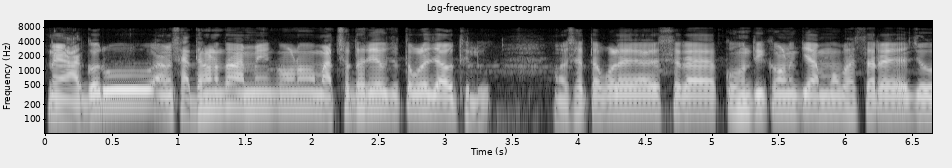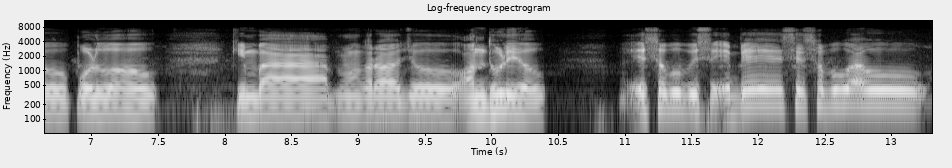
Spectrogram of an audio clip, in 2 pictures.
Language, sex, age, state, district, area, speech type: Odia, male, 30-45, Odisha, Jagatsinghpur, urban, spontaneous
